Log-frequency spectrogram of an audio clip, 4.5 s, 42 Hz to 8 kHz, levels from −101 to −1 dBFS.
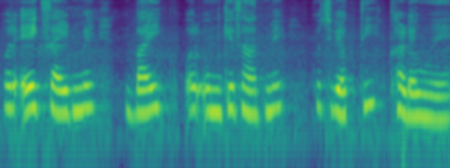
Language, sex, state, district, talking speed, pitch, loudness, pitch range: Hindi, female, Bihar, Purnia, 185 wpm, 255 Hz, -20 LUFS, 240-270 Hz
